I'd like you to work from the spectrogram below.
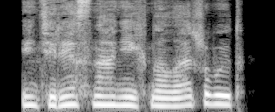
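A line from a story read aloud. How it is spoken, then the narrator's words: Giggle. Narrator (Russian): хихикнула лиса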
